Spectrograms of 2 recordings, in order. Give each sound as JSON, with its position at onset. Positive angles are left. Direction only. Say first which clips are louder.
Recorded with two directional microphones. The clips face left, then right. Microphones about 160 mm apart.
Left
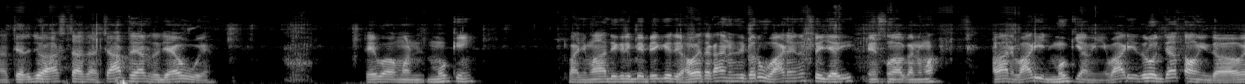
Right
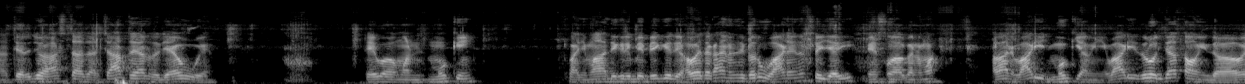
{"t": 0.0, "sound": "speech", "louder": "left 4 dB", "side_deg": 30}
{"t": 3.6, "sound": "a man's voice", "louder": "left 3 dB", "side_deg": 35}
